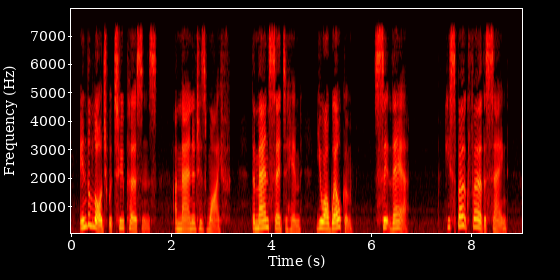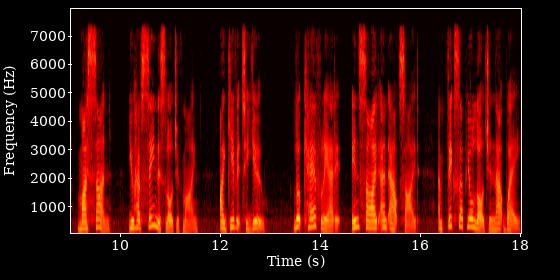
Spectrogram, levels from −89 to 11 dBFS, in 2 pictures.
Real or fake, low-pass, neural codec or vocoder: real; 7.2 kHz; none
